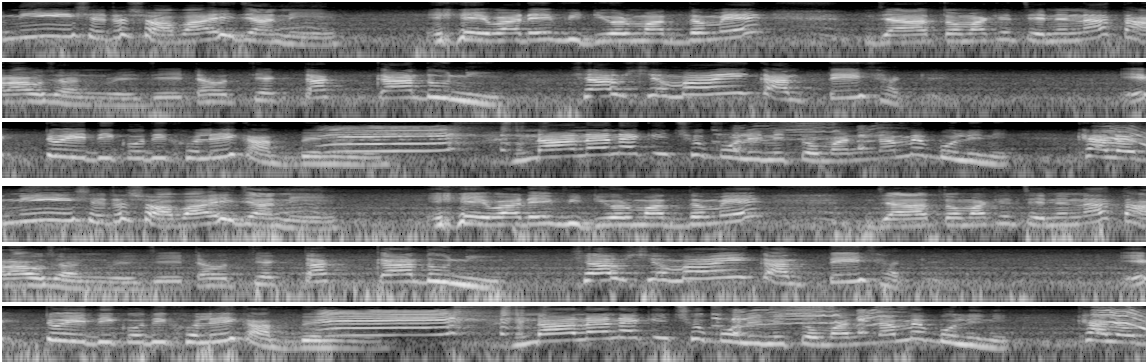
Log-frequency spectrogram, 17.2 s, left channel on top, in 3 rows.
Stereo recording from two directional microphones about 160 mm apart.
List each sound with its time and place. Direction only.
0.0 s a woman's voice: 10° right (ahead or behind)
11.3 s a woman's voice: 10° right (ahead or behind)
13.0 s goat: 20° right (ahead or behind)
14.1 s a woman's voice: 10° right (ahead or behind)
15.4 s speech: 20° right (ahead or behind)
16.1 s speech: 5° right (ahead or behind)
